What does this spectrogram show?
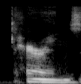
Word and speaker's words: Cairns: And pardon me, Christopher, I think I mispronounced your last name. Cairns is correct, right?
